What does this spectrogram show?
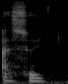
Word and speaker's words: accueil: Dans accueil, accueillir, on inverse le e et le u du son e. Si on nommait de le faire et qu'on écrit accueil, cela se prononce asseuil.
